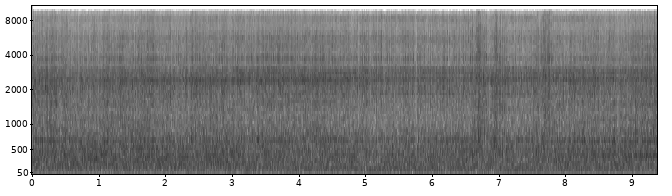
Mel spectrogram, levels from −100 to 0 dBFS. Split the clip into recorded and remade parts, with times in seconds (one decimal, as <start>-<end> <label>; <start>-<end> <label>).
0.0-9.4 recorded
